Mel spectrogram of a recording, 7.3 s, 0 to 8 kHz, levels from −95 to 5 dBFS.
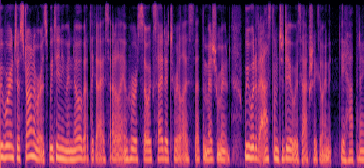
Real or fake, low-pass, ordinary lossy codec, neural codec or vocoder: real; 7.2 kHz; Opus, 64 kbps; none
